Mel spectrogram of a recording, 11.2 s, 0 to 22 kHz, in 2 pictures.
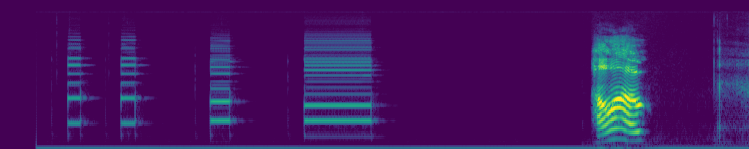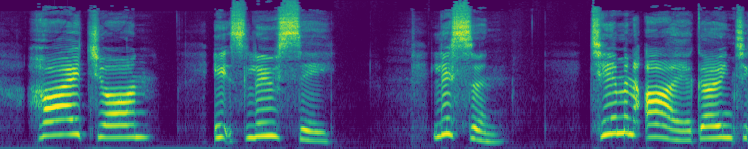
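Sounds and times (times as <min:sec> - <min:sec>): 
telephone keypad tones as a number is dialed: 0:00.5 - 0:02.9
speech: 0:05.9 - 0:08.2, 0:08.8 - 0:11.2.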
